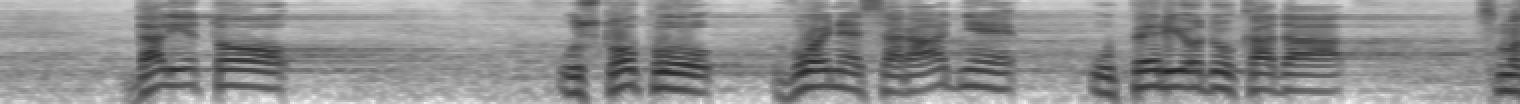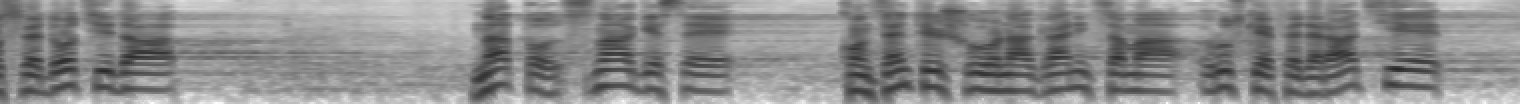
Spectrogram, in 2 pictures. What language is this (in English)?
Serbian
